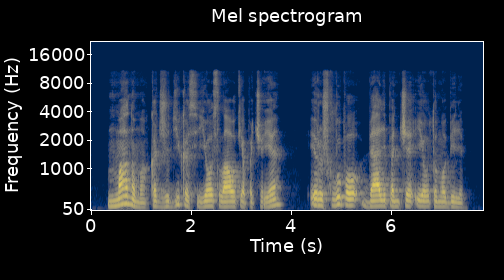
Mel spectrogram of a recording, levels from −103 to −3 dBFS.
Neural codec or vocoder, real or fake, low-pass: none; real; 10.8 kHz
